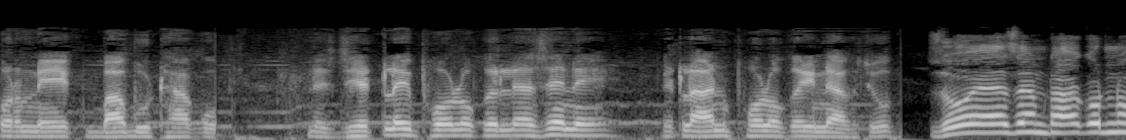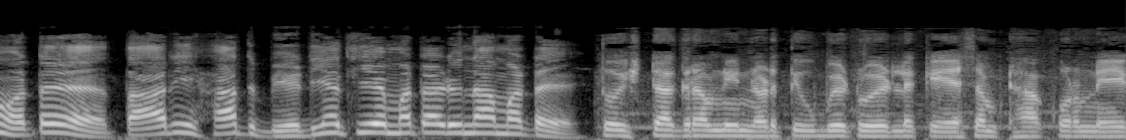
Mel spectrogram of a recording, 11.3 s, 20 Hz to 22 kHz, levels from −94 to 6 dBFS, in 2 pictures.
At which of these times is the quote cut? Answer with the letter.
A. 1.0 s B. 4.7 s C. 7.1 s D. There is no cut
A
